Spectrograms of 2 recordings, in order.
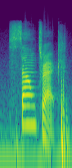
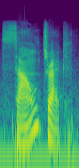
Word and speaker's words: soundtrack: Soundtrack. Soundtrack, tá? Você repara que o D é mudo. Você não fala soundtrack. Você fala soundtrack, tá?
